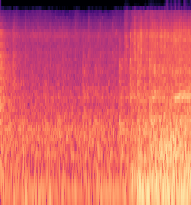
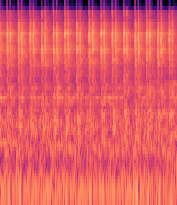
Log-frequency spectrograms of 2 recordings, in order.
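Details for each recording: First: TVS Sport motorcycle after repair for a noisy timing chain: revs rise and fall, then a smooth even single-cylinder idle with no chain rattle, sounding like a new engine. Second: TVS Sport motorcycle: loud, fast metallic ticking clatter of about eight to nine beats a second over the engine. The timing chain is worn and its adjuster/tensioner is damaged; both are to be replaced.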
